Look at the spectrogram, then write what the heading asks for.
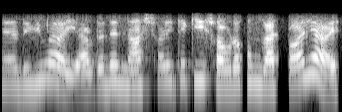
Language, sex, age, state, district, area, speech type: Bengali, female, 30-45, West Bengal, Darjeeling, rural, conversation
